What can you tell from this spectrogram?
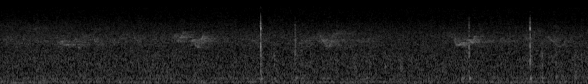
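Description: Quiet woodland background with a bird chirping faintly, a short call about every second and a half, and two sharp ticks.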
